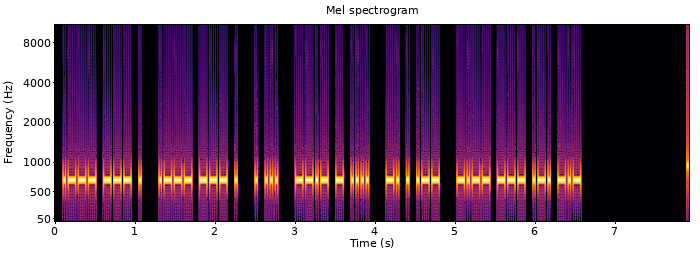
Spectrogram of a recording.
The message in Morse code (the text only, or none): JOE JOE ES QTH NEW YORK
